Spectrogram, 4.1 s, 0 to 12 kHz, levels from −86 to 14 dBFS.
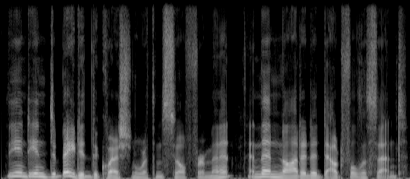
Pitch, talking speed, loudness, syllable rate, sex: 145 Hz, 235 wpm, -20 LUFS, 6.9 syllables/s, male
